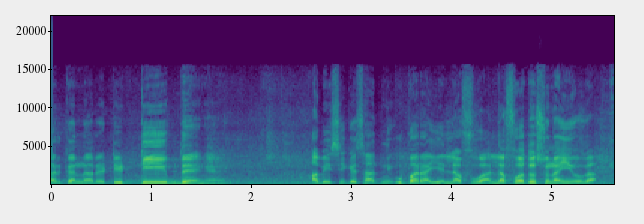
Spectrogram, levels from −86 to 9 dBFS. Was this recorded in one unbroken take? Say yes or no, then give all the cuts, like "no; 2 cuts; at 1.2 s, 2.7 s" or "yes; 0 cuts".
yes; 0 cuts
